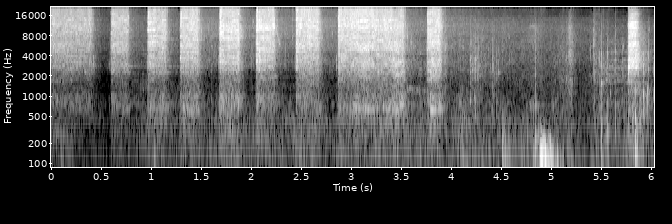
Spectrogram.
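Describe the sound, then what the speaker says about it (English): Goo Gone cleaner sprayed from a trigger bottle onto a Ninja WoodFire outdoor grill, a rapid series of about a dozen short, sharp hissing spritzes in an even rhythm, close and loud, with a soft knock partway through. "I'm going to keep spraying the Goo Gone."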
